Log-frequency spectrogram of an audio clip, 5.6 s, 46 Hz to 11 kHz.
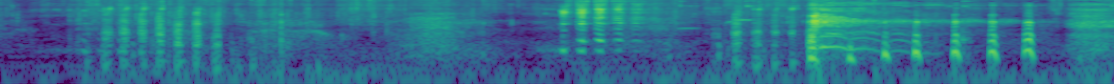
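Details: Nigerian Dwarf dairy goats on New Year's Eve 2020, during their first five minutes near a buck for breeding. Several tremulous bleats, each broken into rapid pulses. A loud, quavering bleat near the end with several quick pulses, and people's voices nearby.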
